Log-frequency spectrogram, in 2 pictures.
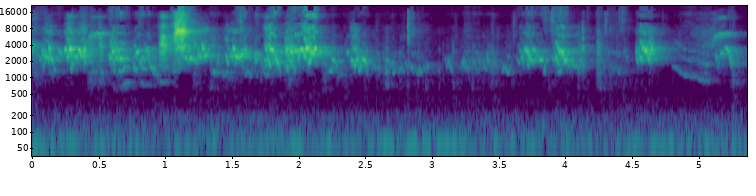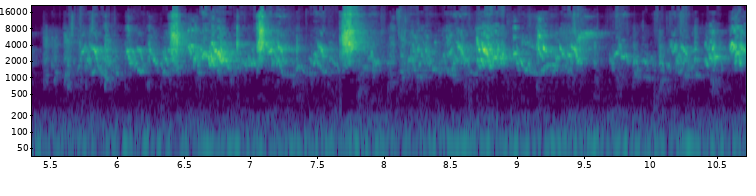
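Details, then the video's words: Pet budgerigars give a steady stream of soft warbling chatter, clicky chirps and brief squeaky notes, rising and falling in loudness throughout. "BUDGIE CHIRPING SOUNDS"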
